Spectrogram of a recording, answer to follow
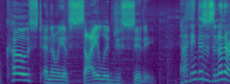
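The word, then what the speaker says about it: Shalour City: It's pronounced Silage City.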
